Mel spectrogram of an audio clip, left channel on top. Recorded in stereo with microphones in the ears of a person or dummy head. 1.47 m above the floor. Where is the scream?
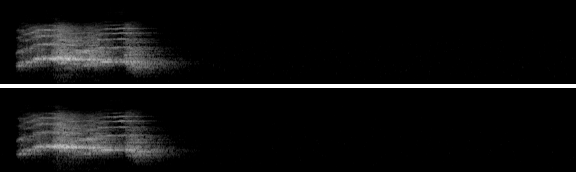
70° left (ahead or behind), 6 m; by 1.4 s 80° left, 5.5 m.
